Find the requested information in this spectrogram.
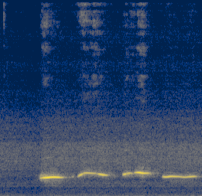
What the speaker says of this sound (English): Then one day, I hear someone whistling Frere Jacques.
